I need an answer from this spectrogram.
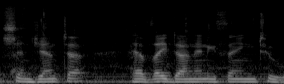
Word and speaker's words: Syngenta: Has Syngenta, how do you pronounce that? Syngenta. Syngenta, have they done anything to remedy the initial issue?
